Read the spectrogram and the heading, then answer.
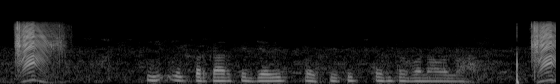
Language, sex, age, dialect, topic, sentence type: Bhojpuri, male, 36-40, Northern, agriculture, statement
